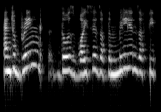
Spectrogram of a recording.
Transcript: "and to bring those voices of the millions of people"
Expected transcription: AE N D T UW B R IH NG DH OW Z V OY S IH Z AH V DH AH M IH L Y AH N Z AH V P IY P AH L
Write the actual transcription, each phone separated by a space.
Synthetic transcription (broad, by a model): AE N D T UW B R IH NG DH OW Z V OY S IH Z AH V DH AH M IH L Y AH N Z AH V P IY P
